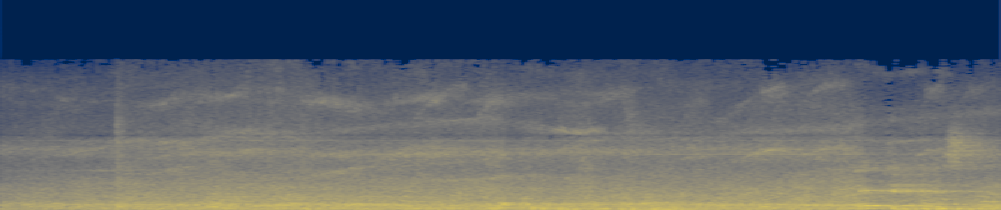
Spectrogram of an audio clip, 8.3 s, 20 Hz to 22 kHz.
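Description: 1/10 scale electric RC touring cars racing on a carpet track: a steady, dense wash of motor and tyre noise echoing in a large hall, with a voice over the public address underneath.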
